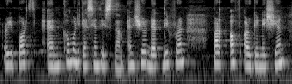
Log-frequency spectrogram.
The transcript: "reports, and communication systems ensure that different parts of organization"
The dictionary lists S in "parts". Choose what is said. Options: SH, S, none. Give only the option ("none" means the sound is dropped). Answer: none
